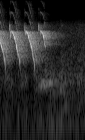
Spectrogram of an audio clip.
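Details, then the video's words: Male yellow pet domestic canary giving a short burst of four quick descending high sweeps, each a sharp downward slur, fading out after under a second. "Yellow Canary Singing - Domestic Canary bird singing"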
